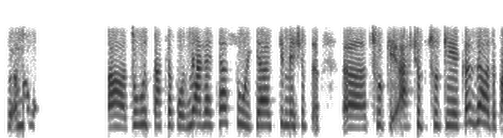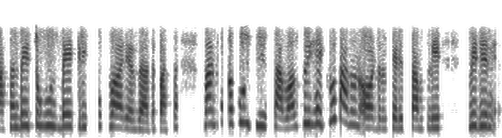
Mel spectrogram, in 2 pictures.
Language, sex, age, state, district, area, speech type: Kashmiri, female, 60+, Jammu and Kashmir, Srinagar, urban, conversation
